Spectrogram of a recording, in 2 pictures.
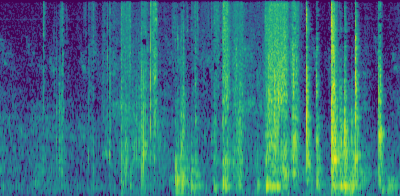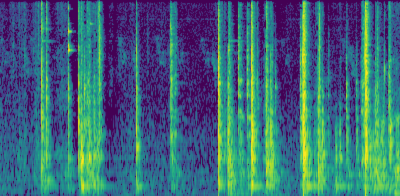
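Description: Metal parts of a refrigeration compressor clinking, tapping and scraping as the valve plate is worked loose from the cylinder block, with a quick run of sharp taps in the last few seconds.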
